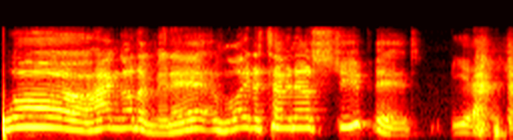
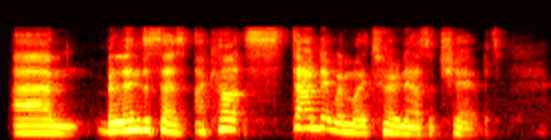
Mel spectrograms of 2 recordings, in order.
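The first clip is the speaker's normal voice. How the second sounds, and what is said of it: Exaggerated posh British accent. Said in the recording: “giving him a Downton Abbey accent? ... I only do super British or Mae West.”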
